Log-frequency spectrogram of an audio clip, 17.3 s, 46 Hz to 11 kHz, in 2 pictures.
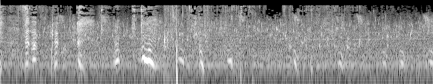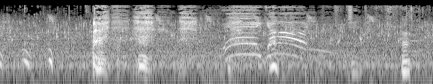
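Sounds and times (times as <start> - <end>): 
spring water flowing and trickling by a pond: 0.0 - 17.3
person speaking: 13.1 - 15.0.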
